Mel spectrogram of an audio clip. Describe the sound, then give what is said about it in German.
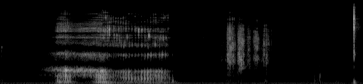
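Someone takes a sip of water: a drawn-out, throaty gulp, a pause, then a quick run of softer swallowing sounds and a sharp little click at the end. No talking. “Ich nehme einen Schluck Wasser, Moment.”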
